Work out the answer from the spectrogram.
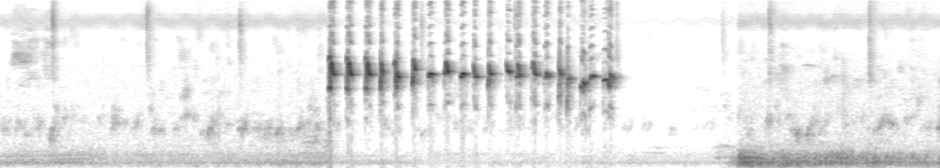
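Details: Lure song of cucak wilis or rengganis meant to get caged birds singing fast: after faint background hum, a three-second string of quick, piercing chirps with a wobbling pitch ends in a short upward flourish, then low rumble returns.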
